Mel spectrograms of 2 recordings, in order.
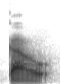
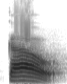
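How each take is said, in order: First: "Kao" dropped low. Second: "Kao" very high and loud, then dropping. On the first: Teacher says "something old", low tone on "Kao". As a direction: keep "Kao" down, no lift. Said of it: "avec une intonation basse". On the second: Teacher gives the number nine, high tone on "Kao". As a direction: launch "Kao" high and forceful. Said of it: "avec l'intonation aiguë". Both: Shown as a demonstration.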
